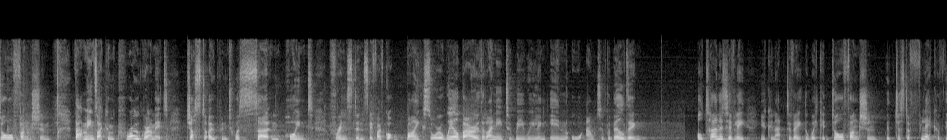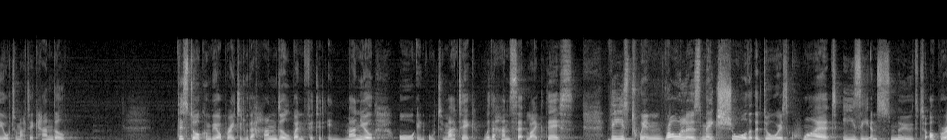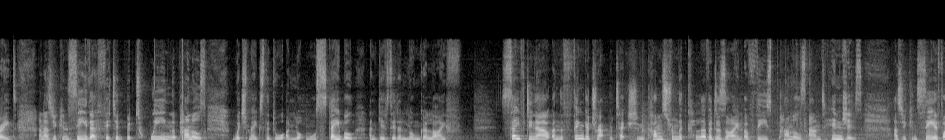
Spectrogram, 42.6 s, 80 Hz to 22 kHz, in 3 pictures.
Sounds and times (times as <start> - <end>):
Speech: 0.0 - 9.7, 10.5 - 15.3, 16.9 - 35.3, 36.0 - 42.5.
